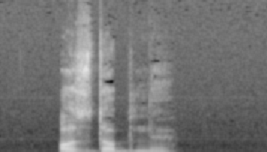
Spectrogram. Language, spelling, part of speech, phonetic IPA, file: Polish, ozdobny, adjective, [ɔˈzdɔbnɨ], Pl-ozdobny.ogg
